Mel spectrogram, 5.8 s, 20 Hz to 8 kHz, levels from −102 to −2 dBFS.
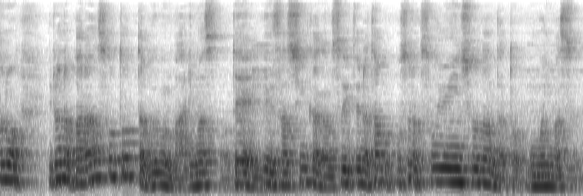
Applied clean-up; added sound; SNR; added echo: none; none; none; reverberation time 0.6 s.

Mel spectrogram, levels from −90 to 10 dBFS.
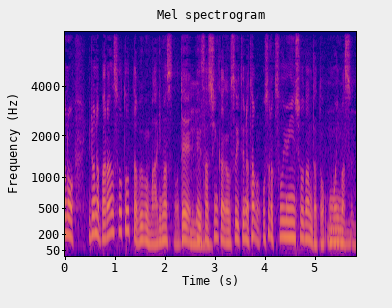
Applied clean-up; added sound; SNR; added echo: none; none; none; none.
